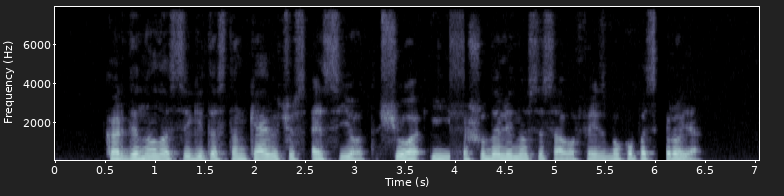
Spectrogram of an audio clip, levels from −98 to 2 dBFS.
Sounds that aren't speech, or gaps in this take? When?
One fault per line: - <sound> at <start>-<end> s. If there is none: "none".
- dropout at 3.9-4.1 s
- dropout at 6.0-6.1 s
